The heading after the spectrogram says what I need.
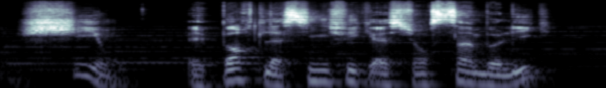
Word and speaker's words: Xion: la médecine ergologie chinoise au japon cette fleur se prononce vous l'aurez deviné chillon et porte la signification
